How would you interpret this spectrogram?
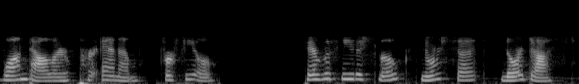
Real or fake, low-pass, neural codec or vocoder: fake; 3.6 kHz; codec, 44.1 kHz, 2.6 kbps, SNAC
